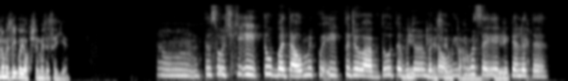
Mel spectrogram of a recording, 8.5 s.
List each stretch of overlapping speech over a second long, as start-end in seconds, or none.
6.1-7.6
